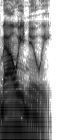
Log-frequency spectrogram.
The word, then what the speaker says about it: Maui Nui: If you're curious, check out Maui Nui. It's spelled M-A-U-I, like the island, and N-U-I, which means big.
